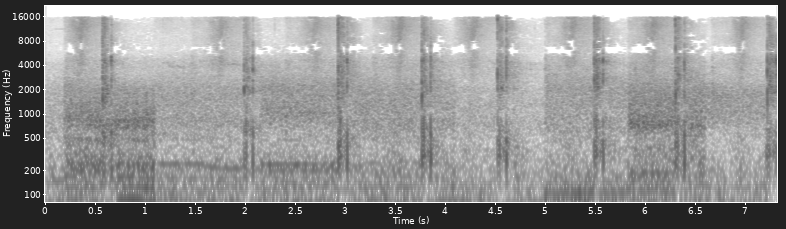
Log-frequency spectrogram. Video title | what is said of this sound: Is This The Best Catcher's Mitt? | it's a thick it sounds full it sounds awesome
